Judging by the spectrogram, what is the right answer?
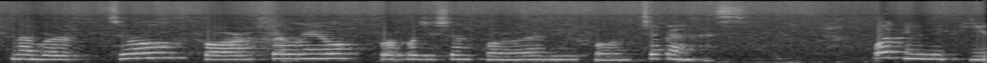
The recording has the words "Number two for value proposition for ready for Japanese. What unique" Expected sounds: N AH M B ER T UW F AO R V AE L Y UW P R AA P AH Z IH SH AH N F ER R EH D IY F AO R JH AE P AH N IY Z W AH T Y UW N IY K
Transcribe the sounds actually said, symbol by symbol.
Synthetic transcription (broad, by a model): N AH M B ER T UW F AO R F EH L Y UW P R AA P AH S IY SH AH N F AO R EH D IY F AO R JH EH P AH N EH S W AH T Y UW N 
